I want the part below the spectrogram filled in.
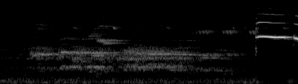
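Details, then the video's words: Oriental magpie-robin giving a soft, rambling warble that ends in a sudden loud, steady, piercing whistled note. "KACER SETRES MACET BUNYI LANGSUNG GACOR"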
